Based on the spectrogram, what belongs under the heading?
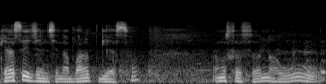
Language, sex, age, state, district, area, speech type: Kannada, male, 18-30, Karnataka, Koppal, rural, spontaneous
